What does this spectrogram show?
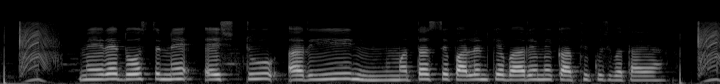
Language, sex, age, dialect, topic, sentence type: Hindi, female, 25-30, Awadhi Bundeli, agriculture, statement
